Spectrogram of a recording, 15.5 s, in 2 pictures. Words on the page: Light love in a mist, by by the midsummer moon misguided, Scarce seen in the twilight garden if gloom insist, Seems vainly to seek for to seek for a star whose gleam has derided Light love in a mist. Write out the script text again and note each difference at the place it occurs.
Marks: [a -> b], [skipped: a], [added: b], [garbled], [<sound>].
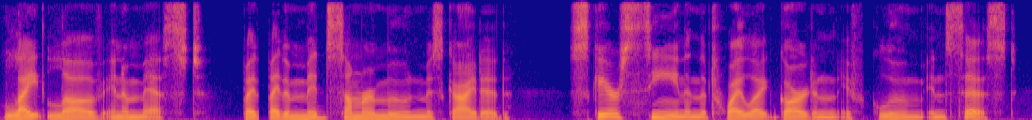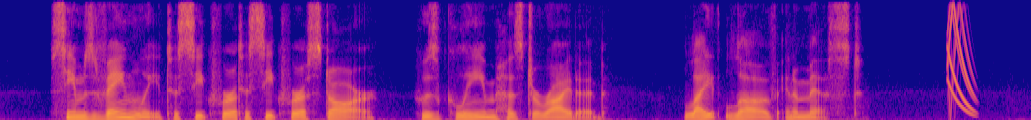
Light love in a mist, by by the midsummer moon misguided, Scarce seen in the twilight garden if gloom insist, Seems vainly to seek for to seek for a star whose gleam has derided Light love in a mist. [chirp]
